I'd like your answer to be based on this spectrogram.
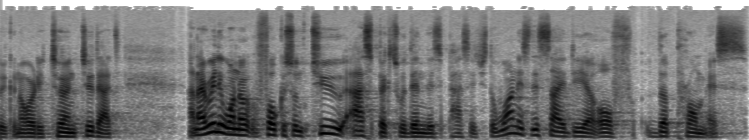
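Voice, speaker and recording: A man's voice: medium pitch, darkish tone. A man with a Finnish accent preaching a sermon to a church congregation. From Finland. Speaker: church member preaching, theological college staff. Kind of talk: sermon with scripture reading and prayer. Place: church hall, speaking to a congregation. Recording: echoey hall with long reverb.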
